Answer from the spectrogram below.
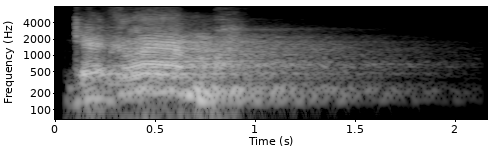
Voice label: Attack, Grineer Male

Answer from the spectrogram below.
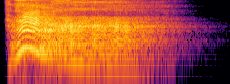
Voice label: Frustration

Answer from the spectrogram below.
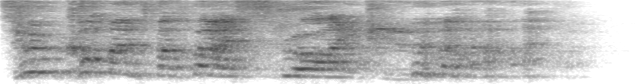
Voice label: See Player Shout, Female, Soldier; Dialog; Barks; Battle; Sinecure

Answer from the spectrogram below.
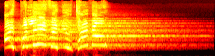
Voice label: Child; Villagers; en; Ostron; Warframe; Cetus Invasion

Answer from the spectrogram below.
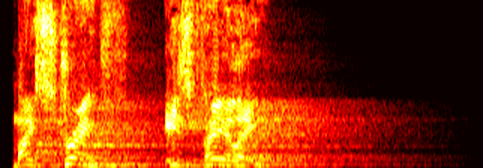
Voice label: Crew Near Death, Male; Dialog; en; Warframe; Railjack Crew; Arbiters Hexis

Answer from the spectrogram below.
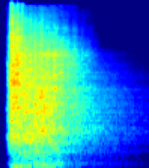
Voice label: Necramech Melee Attack, Barks; Warframe

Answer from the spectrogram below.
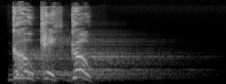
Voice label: Horse Sprint Adult; Warframe; Duviri

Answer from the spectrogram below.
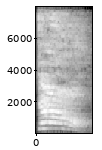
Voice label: Attack, Soldier Male; Sinecure

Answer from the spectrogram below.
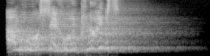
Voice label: Patrol Grineer Female; Warframe

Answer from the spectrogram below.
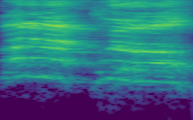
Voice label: Attack Heavy Soldier Female, Battle; Dialog; Barks; en; Sinecure

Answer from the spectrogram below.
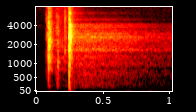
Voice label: Horse Start Adult; Warframe; Duviri

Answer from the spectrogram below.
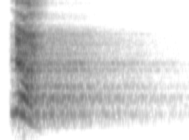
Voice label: Adult Operator Jump, en; Warframe; New War

